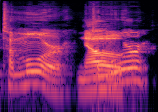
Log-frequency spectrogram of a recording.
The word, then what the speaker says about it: Tamoor: somebody at tsa yeah really well exactly mr tamor yes sir please stand in the left queue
